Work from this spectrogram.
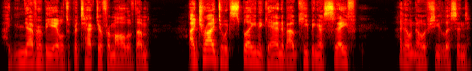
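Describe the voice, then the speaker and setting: A man's voice: medium pitch, a bit bright, close to an everyday voice. A man plays an unhinged narrator telling his own horror story in the first person. He is obsessive and paranoid, with an earnest, oddly childlike way of putting things and a brooding undertone. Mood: paranoid, hushed. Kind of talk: first-person dramatic horror fan fiction reading.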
